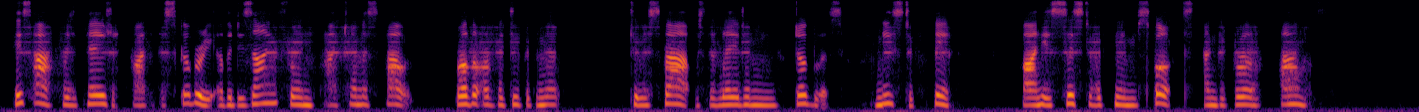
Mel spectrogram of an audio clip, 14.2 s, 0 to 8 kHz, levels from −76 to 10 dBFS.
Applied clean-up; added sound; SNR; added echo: neural diffusion model UNIVERSE++.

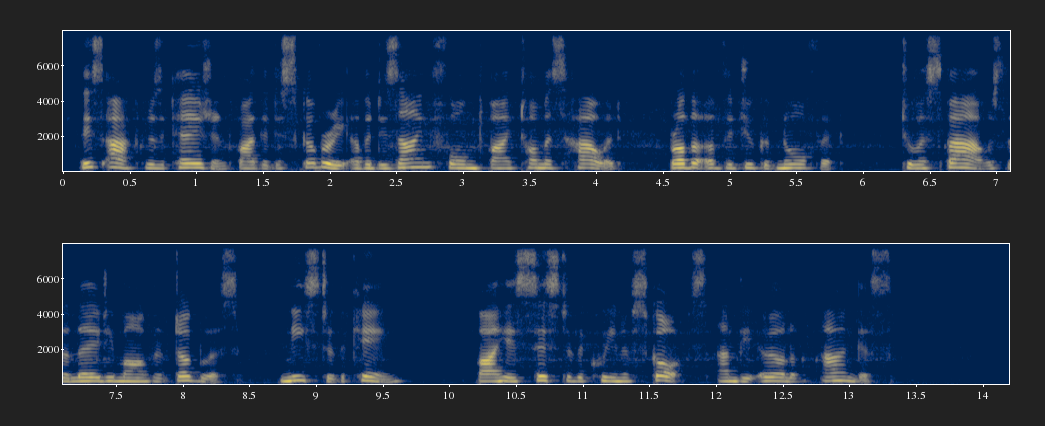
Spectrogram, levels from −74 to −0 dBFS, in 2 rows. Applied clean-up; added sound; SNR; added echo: neural mask model Resemble Enhance denoiser.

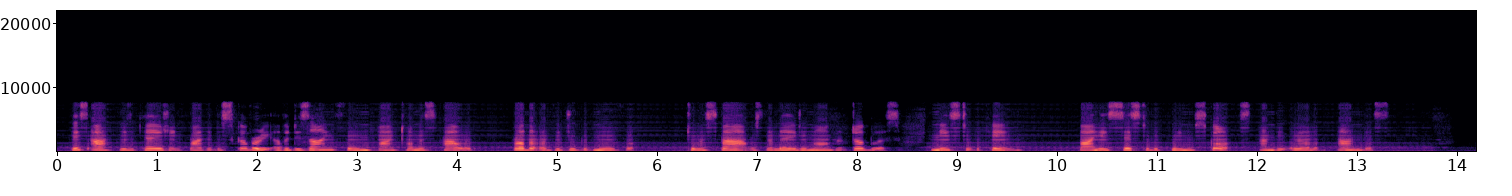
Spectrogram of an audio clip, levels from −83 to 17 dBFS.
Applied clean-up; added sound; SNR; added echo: neural separator model SepFormer DNS4.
